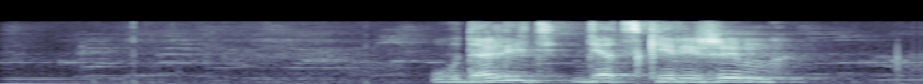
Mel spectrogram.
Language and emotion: Russian, neutral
